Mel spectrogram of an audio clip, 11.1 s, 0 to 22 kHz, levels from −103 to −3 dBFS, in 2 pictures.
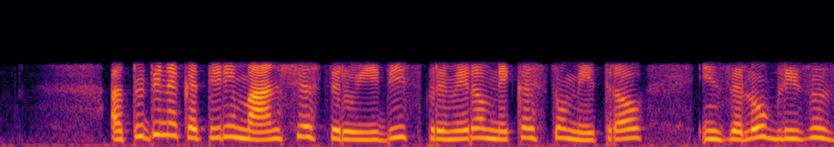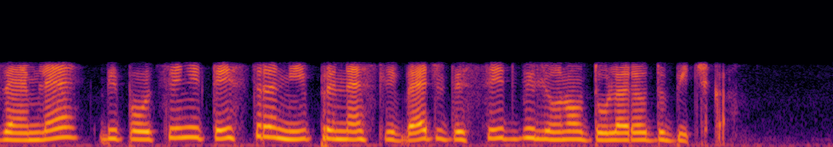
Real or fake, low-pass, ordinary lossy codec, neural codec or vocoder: real; 3.6 kHz; Opus, 16 kbps; none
